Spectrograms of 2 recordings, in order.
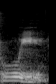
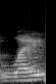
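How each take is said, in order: First: The vowel sounds like 'ee' in 'see'. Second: The vowel sounds like 'ay' in 'day'. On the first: The speaker calls it right. "but it's Lee" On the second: The speaker calls it wrong. "I guess I could see why people would put Lay"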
